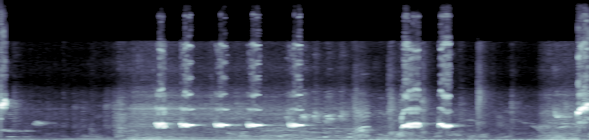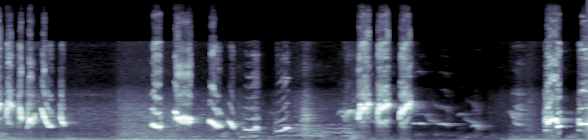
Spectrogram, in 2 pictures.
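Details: Green leafbird in full, energetic song meant to provoke rival birds, its voice said to include sounds of kingfisher, magpie robin and white-rumped shama; a run of evenly spaced high whistles, then sharp sweeping chips and bursts over a low steady hum.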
